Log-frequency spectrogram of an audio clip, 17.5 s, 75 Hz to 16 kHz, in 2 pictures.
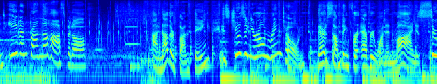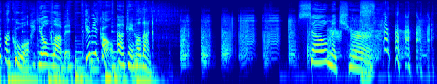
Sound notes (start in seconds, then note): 0.2 machine beeping; 11.6 farting sounds; 15.9 laughing; 16.1 sighing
